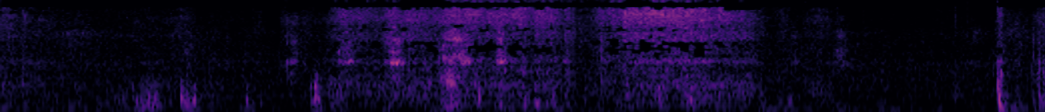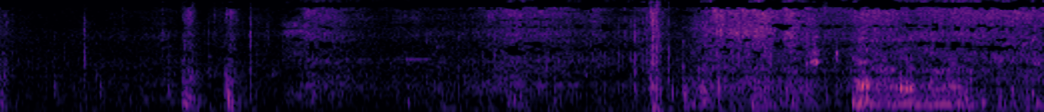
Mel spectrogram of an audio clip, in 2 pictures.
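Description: Jack Russell terrier panting, with scattered short scuffs and knocks that come at irregular intervals and crowd together near the end.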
